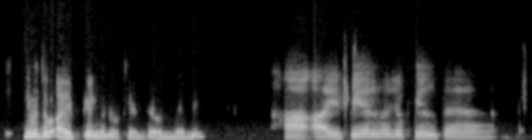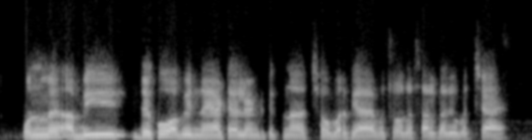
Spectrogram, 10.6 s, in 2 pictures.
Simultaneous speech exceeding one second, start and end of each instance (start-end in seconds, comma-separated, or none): none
